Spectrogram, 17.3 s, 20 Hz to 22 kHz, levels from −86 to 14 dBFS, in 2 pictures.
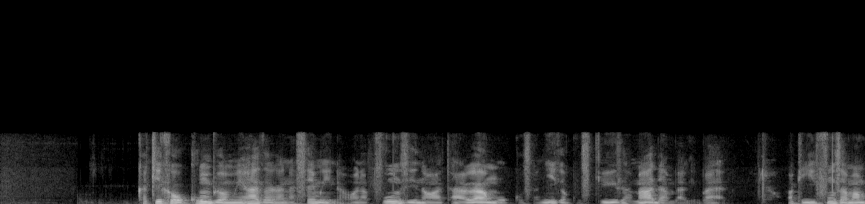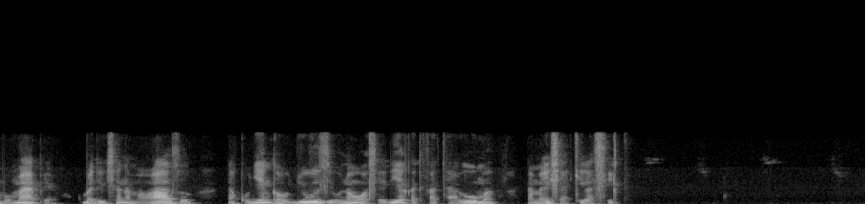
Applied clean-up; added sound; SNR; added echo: neural separator model SepFormer DNS4.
